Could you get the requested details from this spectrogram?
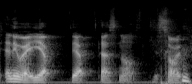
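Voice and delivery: usual speaking voice

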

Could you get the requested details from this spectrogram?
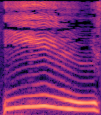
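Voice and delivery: theatrical giant with big pitch swings; storybook giant. A narrator's reading. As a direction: boom out the giant's chant, rising in pitch. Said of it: "said the giant".

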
